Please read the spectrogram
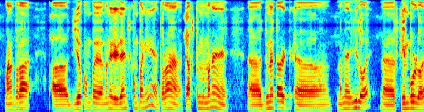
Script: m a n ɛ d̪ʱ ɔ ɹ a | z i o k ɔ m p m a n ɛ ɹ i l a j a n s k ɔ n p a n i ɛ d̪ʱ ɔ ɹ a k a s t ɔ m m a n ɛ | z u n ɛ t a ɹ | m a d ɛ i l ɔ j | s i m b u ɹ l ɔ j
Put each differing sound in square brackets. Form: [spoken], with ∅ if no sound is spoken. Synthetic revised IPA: m a n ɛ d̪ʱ ɔ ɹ a | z i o k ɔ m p m a n ɛ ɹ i l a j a n s k ɔ [m] p a n i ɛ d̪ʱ ɔ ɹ a k a s t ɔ m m a n ɛ | z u n ɛ t a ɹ | m a [n] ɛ i l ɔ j | s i m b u ɹ l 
